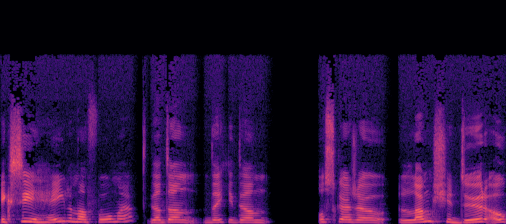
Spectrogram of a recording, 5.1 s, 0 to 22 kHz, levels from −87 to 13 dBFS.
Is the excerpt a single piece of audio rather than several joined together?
no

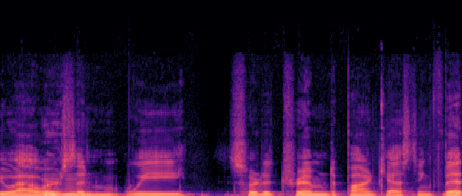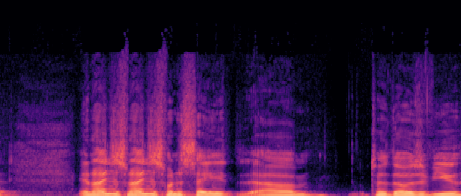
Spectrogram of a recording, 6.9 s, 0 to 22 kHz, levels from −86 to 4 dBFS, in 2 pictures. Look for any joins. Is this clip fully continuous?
no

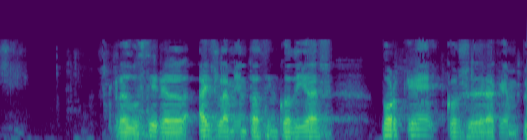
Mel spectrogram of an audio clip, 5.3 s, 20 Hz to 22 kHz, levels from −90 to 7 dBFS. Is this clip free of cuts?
yes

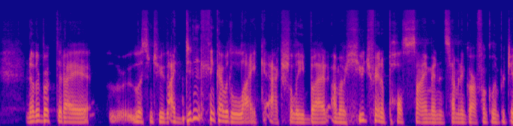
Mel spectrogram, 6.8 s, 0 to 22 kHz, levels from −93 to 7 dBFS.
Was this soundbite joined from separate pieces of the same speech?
yes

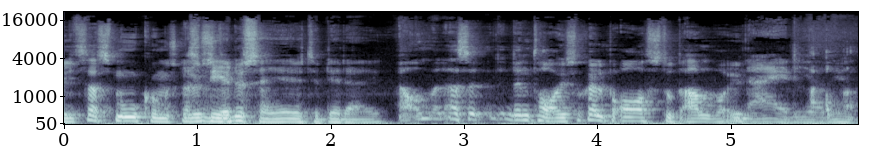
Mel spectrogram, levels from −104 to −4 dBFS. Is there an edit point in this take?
no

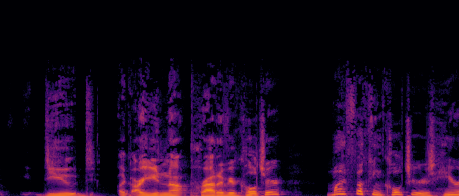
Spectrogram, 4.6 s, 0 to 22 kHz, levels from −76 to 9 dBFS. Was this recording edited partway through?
no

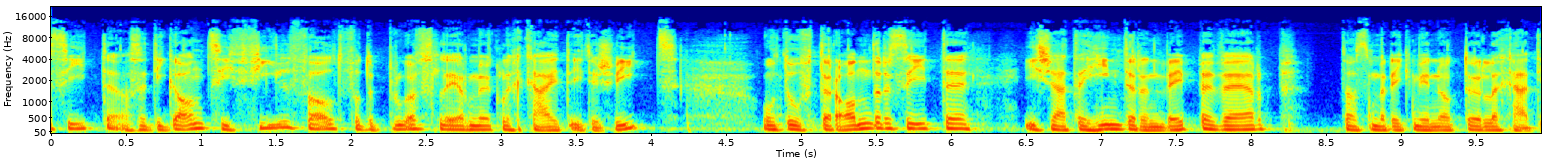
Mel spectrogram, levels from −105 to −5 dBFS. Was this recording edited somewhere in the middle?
no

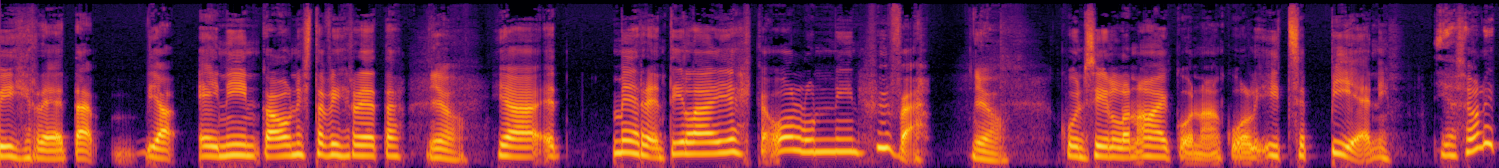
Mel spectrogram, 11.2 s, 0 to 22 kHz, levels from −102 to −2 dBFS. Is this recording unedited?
yes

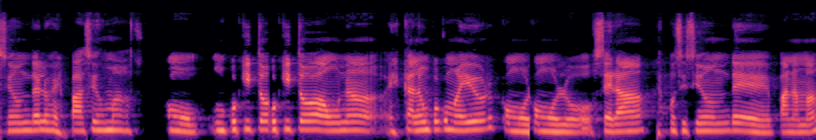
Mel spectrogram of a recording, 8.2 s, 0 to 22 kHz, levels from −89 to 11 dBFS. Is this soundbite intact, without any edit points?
no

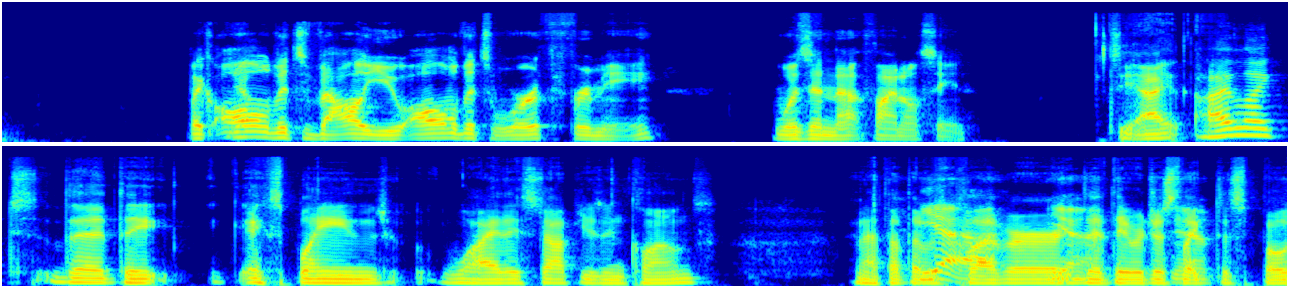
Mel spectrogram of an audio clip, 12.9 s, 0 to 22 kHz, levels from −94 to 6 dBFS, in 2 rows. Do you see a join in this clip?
no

